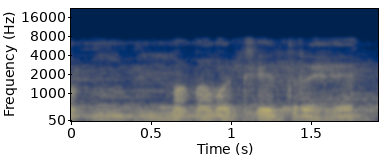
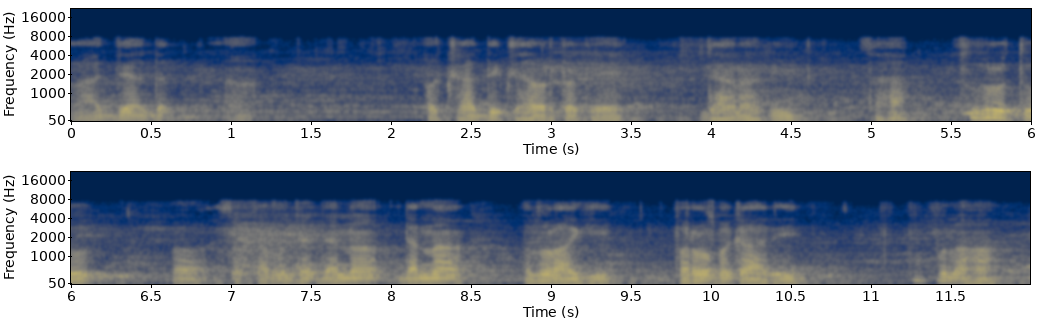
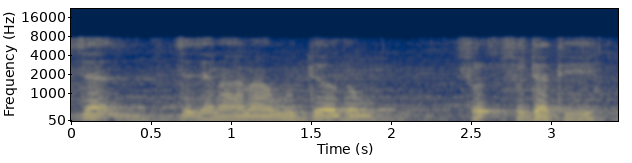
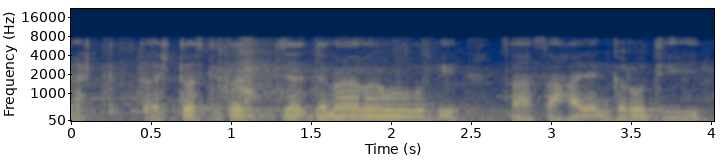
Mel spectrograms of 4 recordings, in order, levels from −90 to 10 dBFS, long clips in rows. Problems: constant background noise, continuous background conversations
